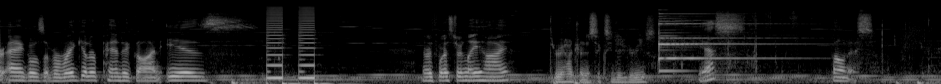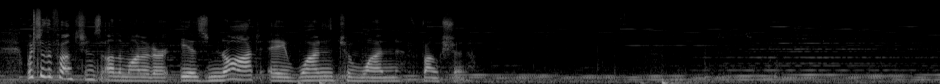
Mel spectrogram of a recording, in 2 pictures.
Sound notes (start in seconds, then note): 2.6 beep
